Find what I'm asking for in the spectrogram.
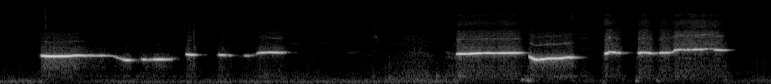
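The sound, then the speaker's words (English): A person whistles a tune in clear, steady notes, with a few short phrases, a pause, then a second run of phrases that climbs at the end. “I taught you how to whistle. Don't you remember?”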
